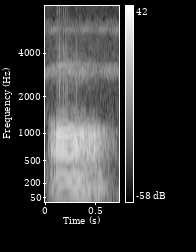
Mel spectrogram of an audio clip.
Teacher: back of the tongue at bottom, at the open position we have one, and that is of course the ah sound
